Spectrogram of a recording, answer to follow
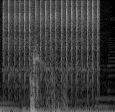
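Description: Rapid, even mechanical clicking, about ten clicks a second, with a short whoosh about half a second in, over soft guitar music.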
